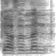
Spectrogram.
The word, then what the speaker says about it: government: tilde's picked up on government came up obviously with a silent n um combustion combustion silent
